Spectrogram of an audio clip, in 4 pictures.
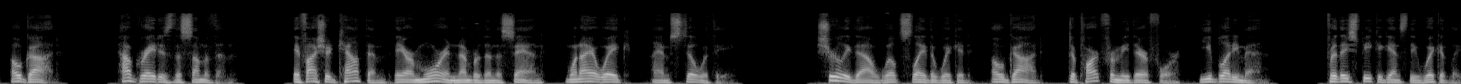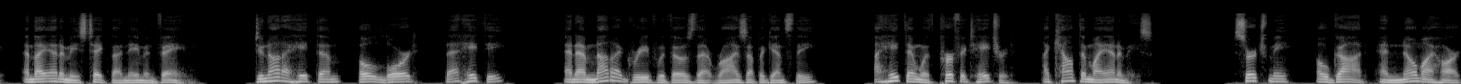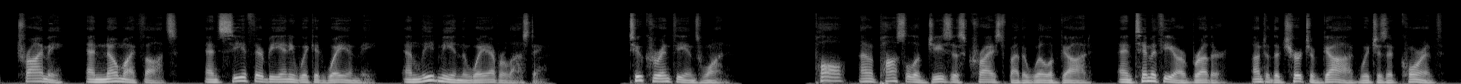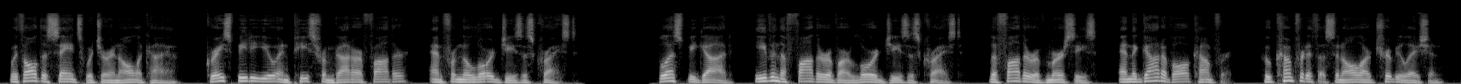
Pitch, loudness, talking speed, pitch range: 100 Hz, -25 LUFS, 210 wpm, 90-120 Hz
